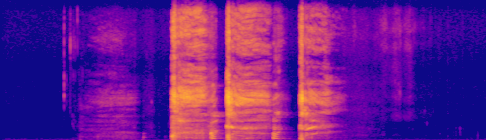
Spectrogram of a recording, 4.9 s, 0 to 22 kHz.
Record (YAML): cough_length: 4.9 s
cough_amplitude: 14087
cough_signal_mean_std_ratio: 0.32
survey_phase: beta (2021-08-13 to 2022-03-07)
age: 18-44
gender: Female
wearing_mask: 'No'
symptom_cough_any: true
symptom_sore_throat: true
smoker_status: Never smoked
respiratory_condition_asthma: false
respiratory_condition_other: false
recruitment_source: Test and Trace
submission_delay: 2 days
covid_test_result: Negative
covid_test_method: RT-qPCR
